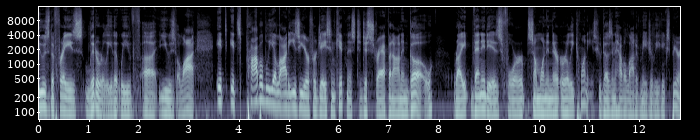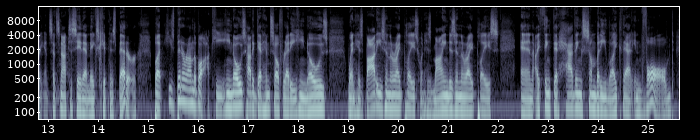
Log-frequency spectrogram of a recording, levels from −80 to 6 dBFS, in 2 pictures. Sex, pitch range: male, 95-120 Hz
